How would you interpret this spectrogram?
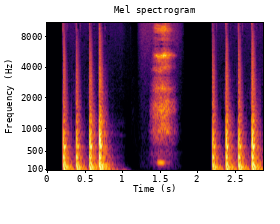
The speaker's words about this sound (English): Don't answer it. Nobody good could be knocking at your door at 1:40 a.m. Just call the police. You're gonna be okay. Just call the police and tell them some sketchy stranger is pounding at your door at 1:40 a.m.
